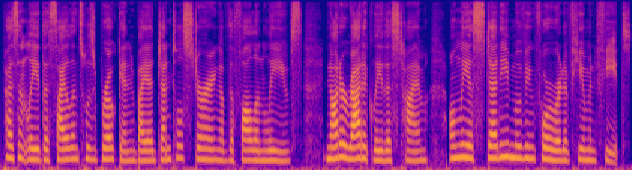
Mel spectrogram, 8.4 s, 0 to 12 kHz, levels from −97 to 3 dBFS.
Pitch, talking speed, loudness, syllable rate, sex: 215 Hz, 180 wpm, -21 LUFS, 5.6 syllables/s, female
